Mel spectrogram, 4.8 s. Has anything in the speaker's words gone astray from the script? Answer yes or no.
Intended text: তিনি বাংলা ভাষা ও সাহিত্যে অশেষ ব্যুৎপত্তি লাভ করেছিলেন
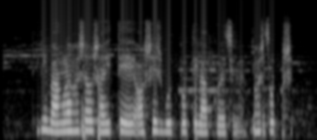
yes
